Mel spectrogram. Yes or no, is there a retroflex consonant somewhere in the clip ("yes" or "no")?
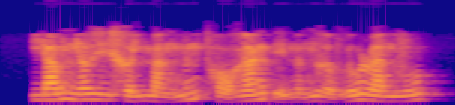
no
